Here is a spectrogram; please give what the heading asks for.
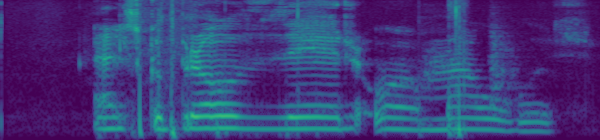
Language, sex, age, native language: Icelandic, female, 8, Icelandic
